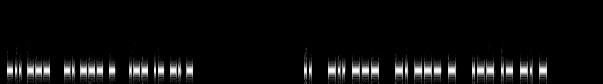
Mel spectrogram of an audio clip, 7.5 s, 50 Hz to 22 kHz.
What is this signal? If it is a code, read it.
Morse code, heard as a keyed tone, about 51 wpm, 700 Hz. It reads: DO NOT WANT I DO NOT WANT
